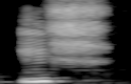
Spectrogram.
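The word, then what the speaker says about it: ich: Similarly we have ish. Ish means I. C is preceded by I. And that's why ch is pronounced as sh.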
